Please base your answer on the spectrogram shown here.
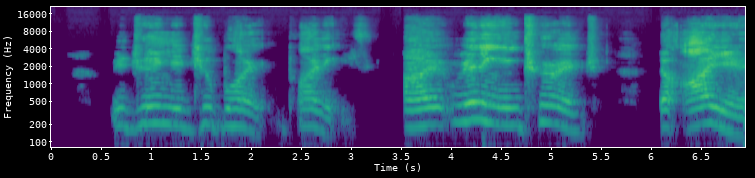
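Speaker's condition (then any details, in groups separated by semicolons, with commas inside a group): Cerebral palsy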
